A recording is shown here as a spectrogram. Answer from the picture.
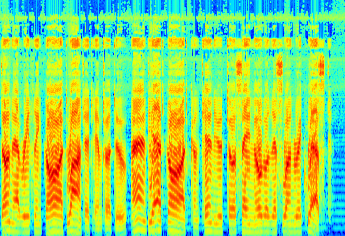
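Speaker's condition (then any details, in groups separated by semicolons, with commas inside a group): Athetoid cerebral palsy; communication box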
